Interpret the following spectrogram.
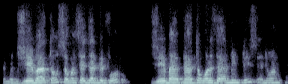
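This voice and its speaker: A man's voice: sits high, steady tone, a little fast, a bit bright, dull audio. A man teaching an online French class, patiently coaxing students for answers, with many fillers and coughs. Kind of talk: live online class lecture.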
